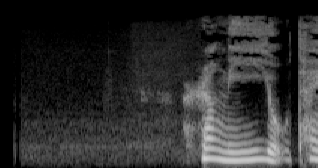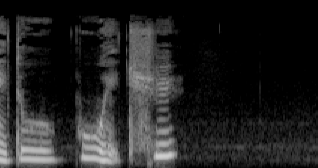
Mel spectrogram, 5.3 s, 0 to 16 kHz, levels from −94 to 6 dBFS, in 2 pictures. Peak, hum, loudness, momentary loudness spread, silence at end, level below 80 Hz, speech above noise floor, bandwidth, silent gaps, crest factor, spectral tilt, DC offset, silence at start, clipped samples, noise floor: -4 dBFS; none; -22 LUFS; 7 LU; 1.2 s; -68 dBFS; 48 dB; 11 kHz; none; 20 dB; -6.5 dB/octave; under 0.1%; 1.55 s; under 0.1%; -69 dBFS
